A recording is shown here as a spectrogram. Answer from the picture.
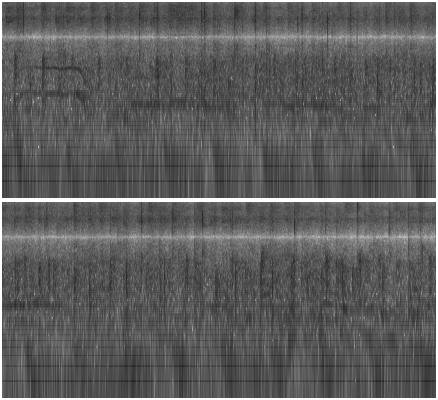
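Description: Audience applauding over recorded music.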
